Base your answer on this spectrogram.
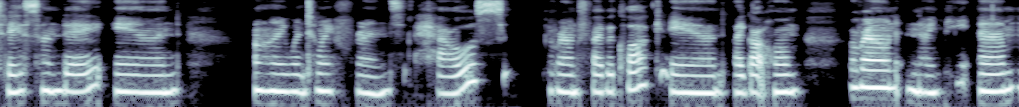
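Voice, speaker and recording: A woman with an American accent, somewhat breathy, dark and mellow in tone, her intonation fairly even and her pace very slow, on a very clean recording with a silent background. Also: medium pitch for a woman. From United States. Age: 20s. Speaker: lifestyle vlogger. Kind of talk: casual vlog narration. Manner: soft-spoken.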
